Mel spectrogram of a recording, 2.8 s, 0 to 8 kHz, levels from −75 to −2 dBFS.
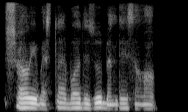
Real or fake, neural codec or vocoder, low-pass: fake; codec, 16 kHz, 1 kbps, X-Codec, HuBERT features, trained on balanced general audio; 7.2 kHz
